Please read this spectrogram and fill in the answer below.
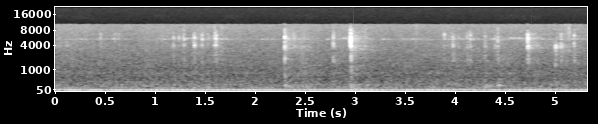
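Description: Faint, irregular keystrokes on a computer keyboard as a name is typed, over a low steady hum.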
